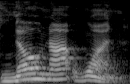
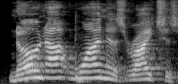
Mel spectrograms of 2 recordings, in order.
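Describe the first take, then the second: First: Slow quote. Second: Emphatic. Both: Shown as a demonstration. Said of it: "as emphatic as he can possibly be".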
